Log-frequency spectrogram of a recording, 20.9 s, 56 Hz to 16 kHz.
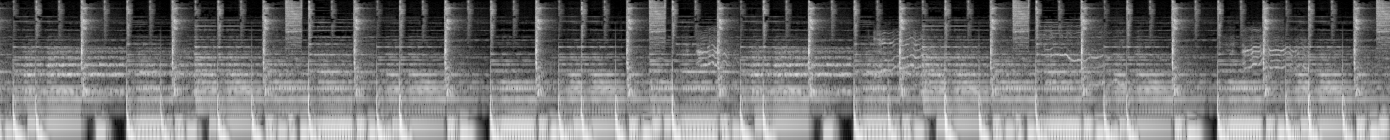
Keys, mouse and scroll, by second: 1.1-1.8 scroll down 2, 1.8-2.3 drag, 2.3-3.9 scroll down 10, 3.9-20.8 drag.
